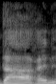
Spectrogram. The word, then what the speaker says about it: Daren: qui s'appelle Daren et pas Darè parce que le prononce et crois que c'est vraiment un prénom un prénom terrien classique qui est tout bleu.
